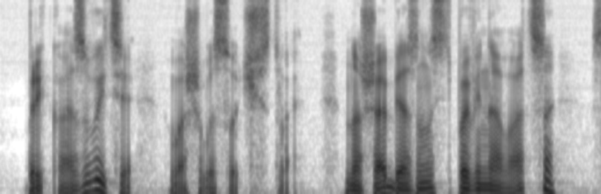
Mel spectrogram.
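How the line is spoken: Plain. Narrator (Russian): сказал лорд Гетфорд

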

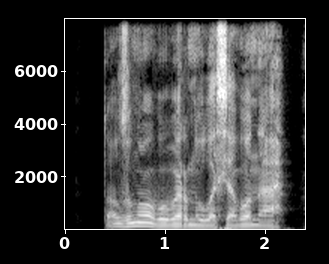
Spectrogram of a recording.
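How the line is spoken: Barked. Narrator (Ukrainian): гаркнув

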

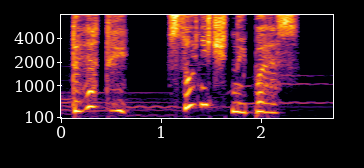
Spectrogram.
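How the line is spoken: Whispered. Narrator (Ukrainian): прошепотів Капулє

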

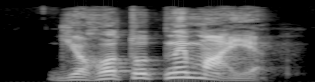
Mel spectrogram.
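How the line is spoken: Angry reply. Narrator (Ukrainian): сердито відповіла та

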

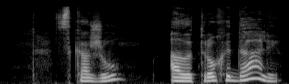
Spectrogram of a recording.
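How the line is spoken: Plain. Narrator (Ukrainian): відповіло оленя

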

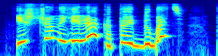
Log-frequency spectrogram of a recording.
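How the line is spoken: Squeaky daisy voice. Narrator (Ukrainian): пропищала стокротка

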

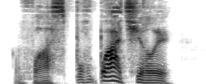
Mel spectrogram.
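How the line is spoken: Hissing. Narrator (Ukrainian): просичав

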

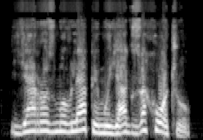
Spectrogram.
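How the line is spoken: Exclaimed, losing control. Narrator (Ukrainian): вигукнув Гаррі, втрачаючи самовладання

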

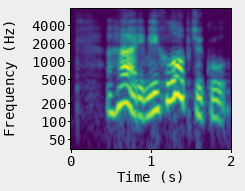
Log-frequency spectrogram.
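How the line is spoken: Exclaiming. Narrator (Ukrainian): вигукнув Слизоріг, побачивши його

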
